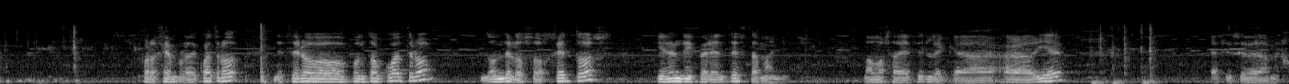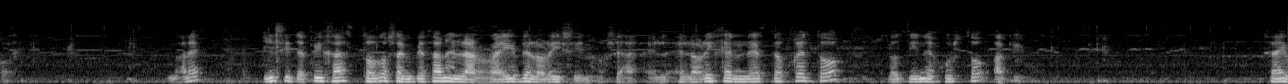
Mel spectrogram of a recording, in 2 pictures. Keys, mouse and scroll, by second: 10.0 middle click, 10.4-25.7 drag, 15.6 KP_1, 19.8 middle click, 19.8 right click.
